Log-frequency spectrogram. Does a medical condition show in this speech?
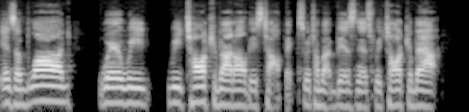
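Yes: cleft lip and palate.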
